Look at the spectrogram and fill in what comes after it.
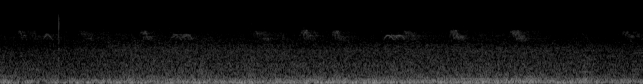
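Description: Small birds chirping, short high chirps about two or three a second, over a steady low rumble of street background noise.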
